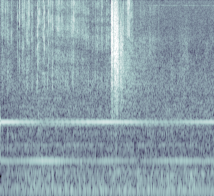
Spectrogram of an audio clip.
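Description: Steady ringing tones held over a low rumble, with one short burst of hiss a little after two seconds in.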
